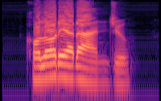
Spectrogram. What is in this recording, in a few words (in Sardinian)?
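"Colori De Aràngiu", Sardinian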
